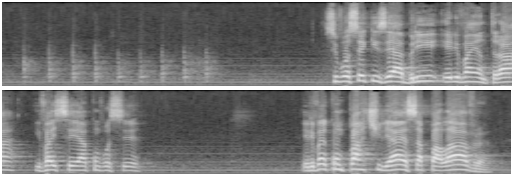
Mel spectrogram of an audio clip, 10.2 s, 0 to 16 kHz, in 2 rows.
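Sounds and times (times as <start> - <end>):
knocking on a door: 0.2 - 2.2
speech: 3.2 - 6.6, 8.1 - 10.0.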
